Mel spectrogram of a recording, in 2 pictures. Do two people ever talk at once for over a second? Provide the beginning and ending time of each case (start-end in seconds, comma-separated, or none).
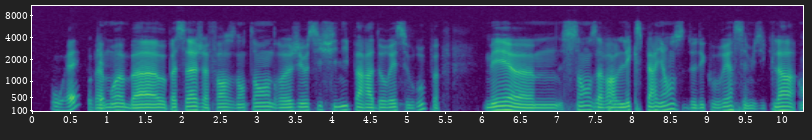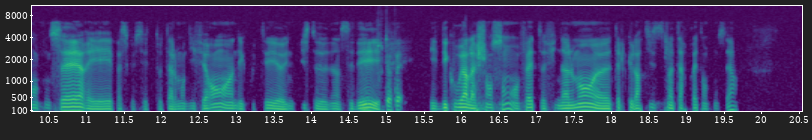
none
